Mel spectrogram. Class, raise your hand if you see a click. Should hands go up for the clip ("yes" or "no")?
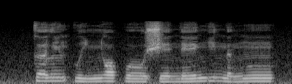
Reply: no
